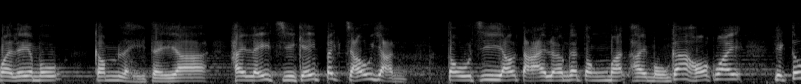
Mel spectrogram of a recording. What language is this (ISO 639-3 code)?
yue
